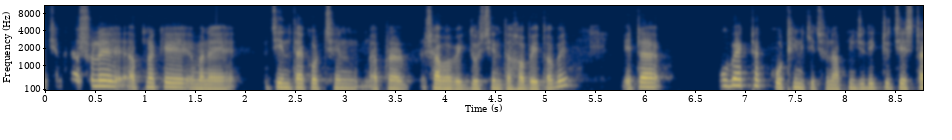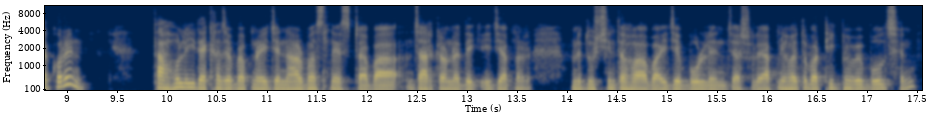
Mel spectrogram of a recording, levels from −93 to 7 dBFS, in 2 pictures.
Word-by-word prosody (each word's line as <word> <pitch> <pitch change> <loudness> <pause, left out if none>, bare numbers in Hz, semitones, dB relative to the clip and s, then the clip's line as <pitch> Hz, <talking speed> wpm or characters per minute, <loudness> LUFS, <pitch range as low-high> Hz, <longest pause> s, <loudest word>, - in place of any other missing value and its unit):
এখানে 215 - -19
আসলে 220 0 +3 0.3
আপনাকে 175 0 0 0.3
মানে 140 -1 +1 0.6
চিন্তা 165 -1 +3
করছেন 155 0 -1 0.3
আপনার 140 +1 -1 0.3
স্বাভাবিক 140 -4 +3
দুশ্চিন্তা 140 +1 -1
হবেই, 135 -1 +3
তবে 185 +9 +2 0.7
এটা 185 -1 +6 0.7
খুব 225 0 -2
একটা 240 0 -1 0.2
কঠিন 165 +1 +1
কিছু 140 -4 -8
না, - - 0
আপনি 130 +4 -8
যদি 150 - -1
একটু 165 +2 -4
চেষ্টা 155 +2 +2
করেন 235 +7 +4 0.8
তাহলেই 165 +3 +4
দেখা 145 +1 -2
যাবে 140 0 +1
আপনার 140 0 -2
এইযে 140 +1 0
নার্ভাসনেসটা 130 -1 0
বা 125 - +5 0.3
যার 135 -1 +3
কারণে 135 -1 0
দিক 130 -1 -1
এইযে 130 +1 -2
আপনার 140 +1 -7 0.6
দুশ্চিন্তা 135 +1 -1
হওয়া 125 0 +3
বা 130 - +4
এইযে 135 +2 +1
বললেন 125 -1 0
যে - - -5
আসলে 130 - -6
আপনি 135 +2 -5
হয়তোবা 140 0 +2
ঠিকভাবে 145 0 -1
বলছেন, 145 0 -3
140 Hz, 155 wpm, -23 LUFS, 135-160 Hz, 0.8 s, এটা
